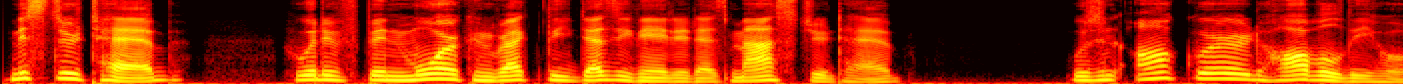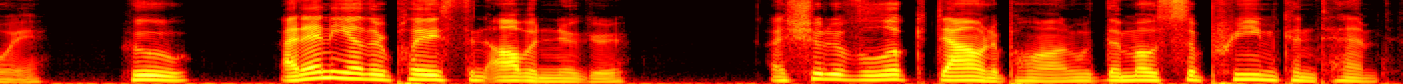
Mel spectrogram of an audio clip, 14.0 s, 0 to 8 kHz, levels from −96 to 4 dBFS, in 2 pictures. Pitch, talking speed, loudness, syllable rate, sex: 140 Hz, 135 wpm, -20 LUFS, 5.0 syllables/s, male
